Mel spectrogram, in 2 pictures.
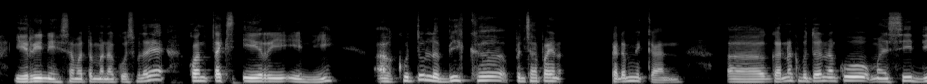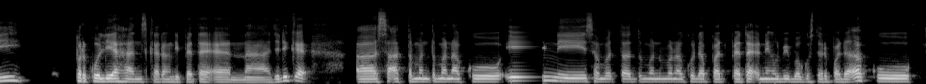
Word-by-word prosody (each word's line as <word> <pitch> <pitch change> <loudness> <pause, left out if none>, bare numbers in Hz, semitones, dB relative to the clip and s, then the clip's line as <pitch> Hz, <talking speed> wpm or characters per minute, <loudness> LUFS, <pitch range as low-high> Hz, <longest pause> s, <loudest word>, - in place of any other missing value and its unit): iri 140 +2 +6
nih 125 -4 +1
sama 130 +1 -2
temen 125 -1 0
aku, 120 +1 -4
sebenarnya 160 - -2 0.2
konteks 160 -1 +2
iri 150 -1 +4
ini, 120 +9 -4 0.4
aku 140 +4 -1
tuh 220 - +1
lebih 180 -1 +2
ke 185 +2 +2 0.2
pencapaian 155 0 0 0.5
akademik 160 +1 -2
kan, 105 +1 -6 0.5
eee, 125 0 -1
karena 140 +5 0
kebetulan 160 0 0
aku 175 -1 +5
masih 140 +5 -1
di 170 +4 -1 0.5
perkuliahan 140 -4 +4
sekarang 120 -1 -5
di 120 - -5
PTN. 115 -1 -1
Nah, 105 0 -3
jadi 130 +9 +1
kayak, - - 0 0.5
eee, 125 +1 +3
saat 125 +1 -2
teman-teman 135 0 -1
aku 130 +1 +1
ini 170 -4 +1
sama 130 -2 -5
te 130 -1 -3
teman-teman 130 0 -4
aku 125 +2 -6
dapat 125 -1 -3
PTN 130 0 0
yang 130 - 0
lebih 130 0 -3
bagus 125 0 -5
daripada 125 0 -1
aku, 140 -5 +2
135 Hz, 145 wpm, -20 LUFS, 125-155 Hz, 0.5 s, iri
